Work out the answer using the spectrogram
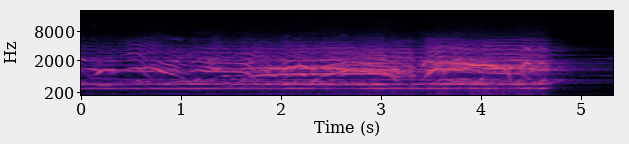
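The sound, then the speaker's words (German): Neighbours' children screaming nonstop, heard as a sustained, wavering, high-pitched wail with bright overtones. It rises in intensity toward the end before cutting off abruptly, leaving near silence. “Die Kinder unserer Nachbarn schreien seit gestern Nachmittag praktisch ohne Unterbrechung.”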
